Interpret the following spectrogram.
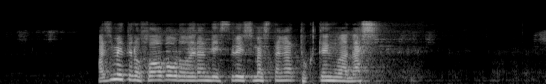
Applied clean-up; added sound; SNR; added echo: neural separator model SepFormer DNS4.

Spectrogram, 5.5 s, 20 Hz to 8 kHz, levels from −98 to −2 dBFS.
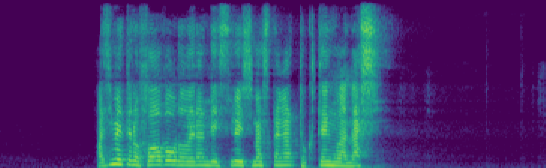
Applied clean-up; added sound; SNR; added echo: neural mask model DeepFilterNet 3.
